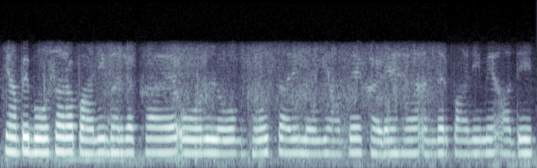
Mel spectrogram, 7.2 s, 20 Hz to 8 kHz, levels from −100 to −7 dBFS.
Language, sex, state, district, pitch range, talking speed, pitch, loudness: Hindi, female, Rajasthan, Jaipur, 195-205 Hz, 185 wpm, 200 Hz, -17 LUFS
